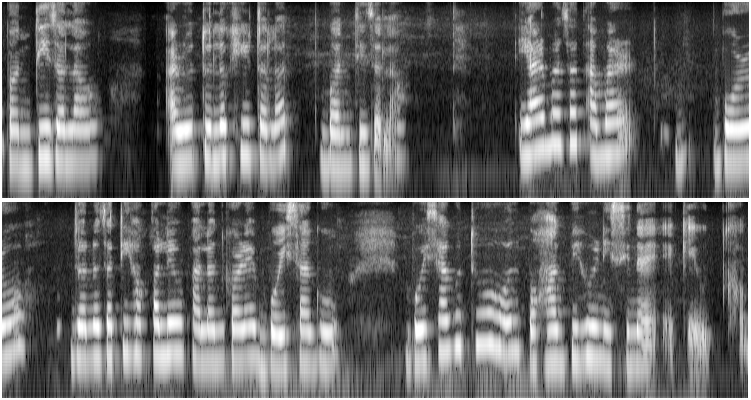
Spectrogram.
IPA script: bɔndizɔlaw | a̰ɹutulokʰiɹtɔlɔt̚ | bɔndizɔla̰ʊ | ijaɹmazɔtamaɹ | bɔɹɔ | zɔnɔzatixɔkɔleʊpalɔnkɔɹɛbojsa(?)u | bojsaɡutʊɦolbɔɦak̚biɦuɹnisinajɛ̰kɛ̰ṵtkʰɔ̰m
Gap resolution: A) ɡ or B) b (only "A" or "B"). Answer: A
